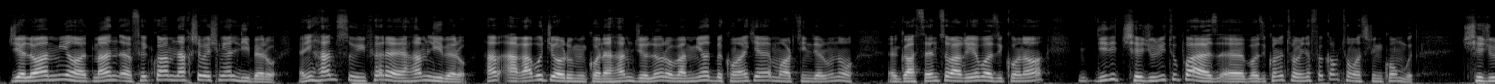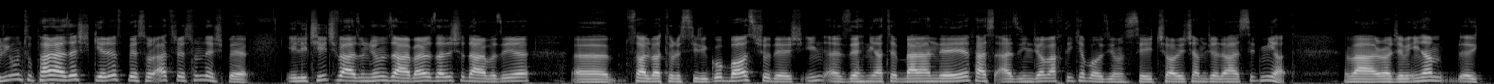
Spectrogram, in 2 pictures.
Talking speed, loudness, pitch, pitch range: 175 wpm, -24 LUFS, 160 Hz, 140-185 Hz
